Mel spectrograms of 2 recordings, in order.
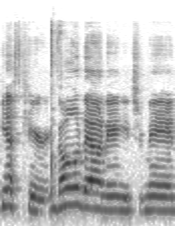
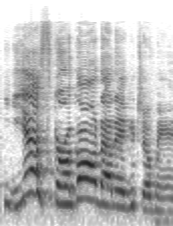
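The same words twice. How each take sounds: First: Said in the usual way. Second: Louder, fast hype cheer; loud, quick encouraging shout. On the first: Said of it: "It's like". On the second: Retold or imitated. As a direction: cheer her on loudly like a hype friend. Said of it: "I was like".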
